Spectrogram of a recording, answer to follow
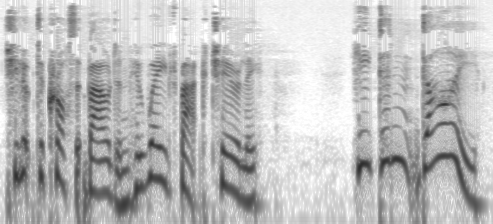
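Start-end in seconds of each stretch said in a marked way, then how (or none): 3.5-4.8 high, drawn-out urgent call; excited calling out. A narrator's reading. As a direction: call the news out high and slowly. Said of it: "I continued".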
